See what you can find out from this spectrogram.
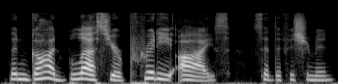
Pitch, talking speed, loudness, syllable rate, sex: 220 Hz, 160 wpm, -16 LUFS, 4.1 syllables/s, female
